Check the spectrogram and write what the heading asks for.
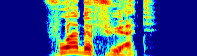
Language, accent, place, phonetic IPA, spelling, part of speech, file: German, Germany, Berlin, [ˈfoːɐ̯ɡəˌfyːɐ̯t], vorgeführt, verb, De-vorgeführt.ogg
- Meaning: past participle of vorführen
